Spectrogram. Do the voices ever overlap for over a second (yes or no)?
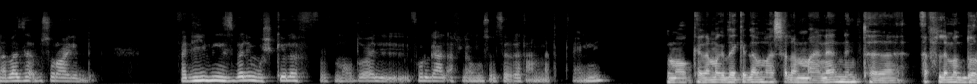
no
